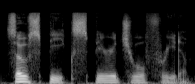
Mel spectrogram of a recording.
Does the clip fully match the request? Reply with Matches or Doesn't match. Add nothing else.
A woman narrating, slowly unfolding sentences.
Doesn't match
